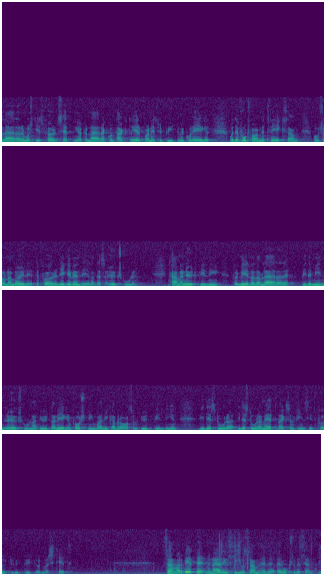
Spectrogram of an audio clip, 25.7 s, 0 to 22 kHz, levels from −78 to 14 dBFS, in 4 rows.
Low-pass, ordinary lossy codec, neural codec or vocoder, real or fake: 7.2 kHz; none; none; real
